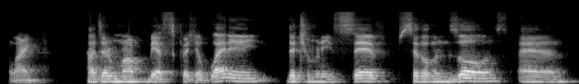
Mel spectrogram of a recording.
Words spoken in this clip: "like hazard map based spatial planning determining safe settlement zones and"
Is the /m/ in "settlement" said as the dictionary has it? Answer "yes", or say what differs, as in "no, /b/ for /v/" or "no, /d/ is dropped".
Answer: no, /m/ is dropped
